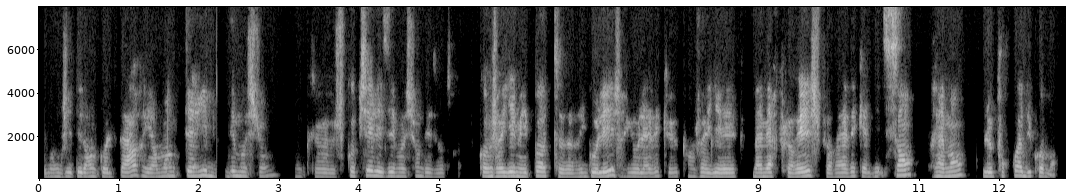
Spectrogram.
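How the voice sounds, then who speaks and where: A woman's voice: on the low side, steady tone, moderate pace, warm tone, no echo, muffled recording. A woman guest giving a personal testimony in conversation, hesitant, with many fillers and restarts.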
